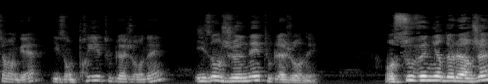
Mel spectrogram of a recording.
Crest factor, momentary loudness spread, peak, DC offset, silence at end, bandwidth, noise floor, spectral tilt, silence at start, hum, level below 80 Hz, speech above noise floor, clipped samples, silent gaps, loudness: 18 dB; 16 LU; -2 dBFS; under 0.1%; 0 s; 11.5 kHz; -59 dBFS; -7 dB/octave; 0 s; none; -56 dBFS; 40 dB; under 0.1%; none; -20 LUFS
